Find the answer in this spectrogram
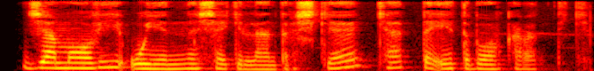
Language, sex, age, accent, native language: Uzbek, female, 19-29, Xorazm, Uzbek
